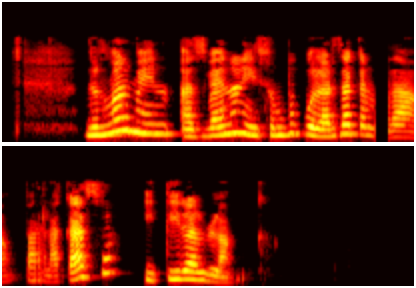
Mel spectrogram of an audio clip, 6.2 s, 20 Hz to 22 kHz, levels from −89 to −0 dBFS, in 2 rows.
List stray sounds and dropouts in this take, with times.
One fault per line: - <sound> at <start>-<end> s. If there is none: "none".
- dropout at 2.8-2.9 s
